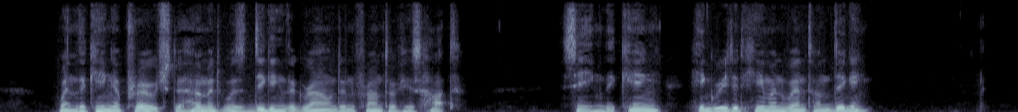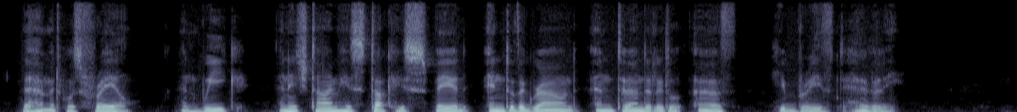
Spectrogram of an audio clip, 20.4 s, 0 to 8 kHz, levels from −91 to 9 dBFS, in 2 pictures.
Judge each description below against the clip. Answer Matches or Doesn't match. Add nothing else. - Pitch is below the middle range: Matches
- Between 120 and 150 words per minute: Matches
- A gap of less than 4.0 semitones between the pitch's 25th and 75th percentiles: Matches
